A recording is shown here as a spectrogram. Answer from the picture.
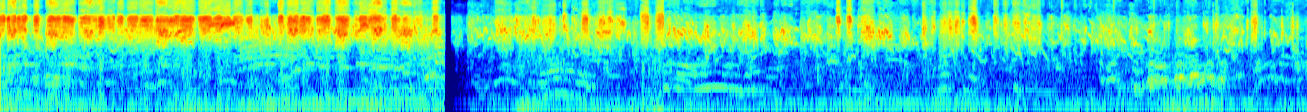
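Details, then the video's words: Budgerigars chirping loudly during feeding; a loud, dense, high chatter for the first few seconds, a sudden short gap, then softer continuing twitters and scratchy warbles. "Beautiful Budgerigars parrots Chariping loud with Something Budgerigars Eating"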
